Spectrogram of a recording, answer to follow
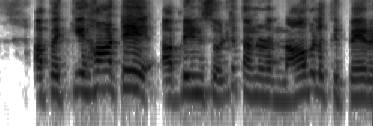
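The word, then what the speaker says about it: Quichotte: இப்ப ரீசெண்டா, அதாவது 2019ல பப்ளிஷ் ஆன சல்மான் ரஷ்டியோட கிஹாட்டே, அவரோட ஸ்பெல்லிங் அப்படிதான் எழுதியிருக்காரு. நாவலோட பேர் பாருங்க, QUICHOTT, ஏன்னா அதான் ஸ்பானிஷ் ப்ரொனன்சியேஷன், டான் கிஹாட்டே. அப்ப கிஹாட்டே அப்படின்னு சொல்லிட்டு தன்னோட நாவலுக்கு பேர் வச்சிருக்காரு.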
